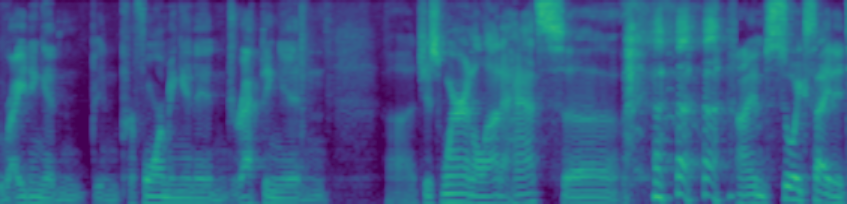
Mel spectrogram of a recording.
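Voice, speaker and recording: A man speaking casually and effusively as an audio drama director, halting as he finds his words. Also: low-pitched, bright, forceful tone. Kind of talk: casual, unscripted behind-the-scenes talk.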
